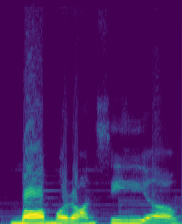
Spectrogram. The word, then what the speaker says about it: Montmorency: धूप बहुत तेज पड़ रही है, but I am at Montmorency Waterfall. That's how you pronounce it. The T is silent. It's a French name.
